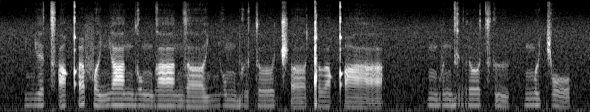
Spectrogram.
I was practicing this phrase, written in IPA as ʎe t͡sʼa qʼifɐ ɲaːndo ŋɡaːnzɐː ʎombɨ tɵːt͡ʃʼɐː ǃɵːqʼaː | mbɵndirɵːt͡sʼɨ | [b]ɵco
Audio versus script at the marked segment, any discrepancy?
yes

